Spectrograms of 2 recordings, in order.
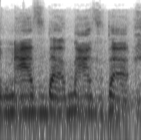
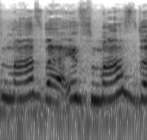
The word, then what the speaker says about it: Mazda: I remember I used to say Mazda. And they'd be like, no, it's Mazda.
